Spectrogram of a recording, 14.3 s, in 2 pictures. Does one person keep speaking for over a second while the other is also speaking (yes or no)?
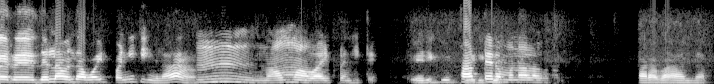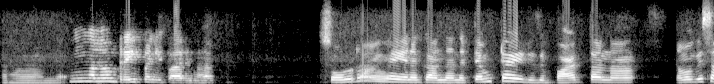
no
